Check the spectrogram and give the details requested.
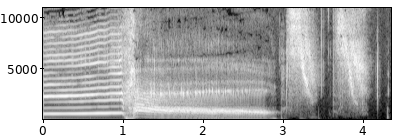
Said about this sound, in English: What was that sound? A water pistol. It's summer. There it is.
